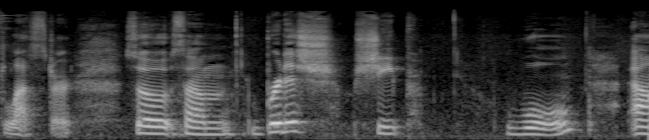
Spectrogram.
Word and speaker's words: Leicester: like castor but and I was informed it's pronounced Lester so some British sheep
